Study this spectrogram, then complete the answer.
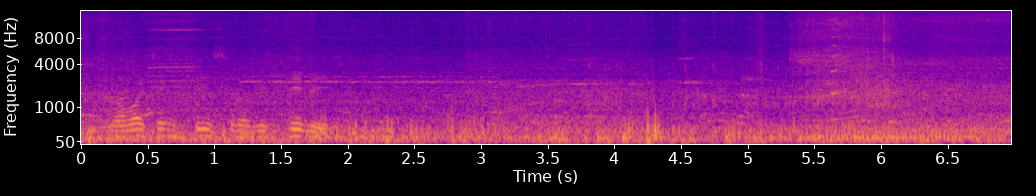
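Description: A motorbike engine rumbles steadily while riding along.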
